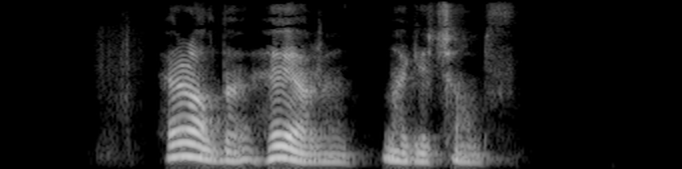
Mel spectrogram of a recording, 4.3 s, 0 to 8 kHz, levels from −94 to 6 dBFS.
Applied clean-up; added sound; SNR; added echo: none; none; none; none.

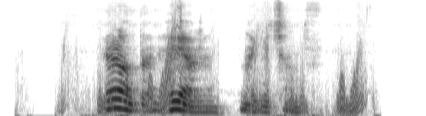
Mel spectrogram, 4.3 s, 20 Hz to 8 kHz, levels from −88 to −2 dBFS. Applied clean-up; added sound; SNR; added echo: neural separator model SepFormer DNS4.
